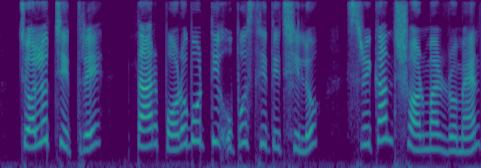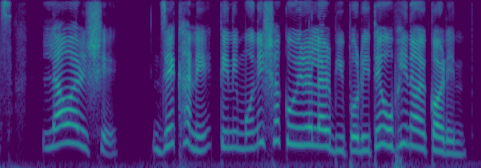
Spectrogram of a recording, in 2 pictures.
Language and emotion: Bengali, neutral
